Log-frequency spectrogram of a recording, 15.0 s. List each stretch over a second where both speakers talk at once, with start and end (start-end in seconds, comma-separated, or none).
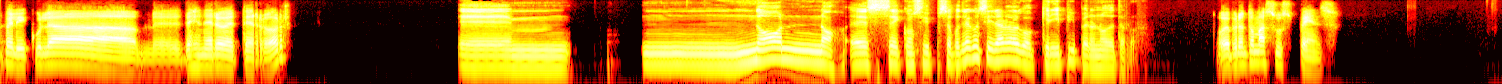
none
